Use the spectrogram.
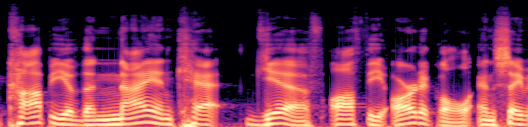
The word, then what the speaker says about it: GIF: apparently that gif and yes i said gif and you will take my hard g when you pry it for my cold dead soft palate uh is called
